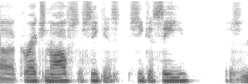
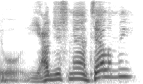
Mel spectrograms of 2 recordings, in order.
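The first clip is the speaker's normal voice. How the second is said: incredulous question climbing high; retold protest, pitch rising sharply; higher, affronted questioning; indignant disbelief; 8 semitones higher than usual. Retold protest at late notification.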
